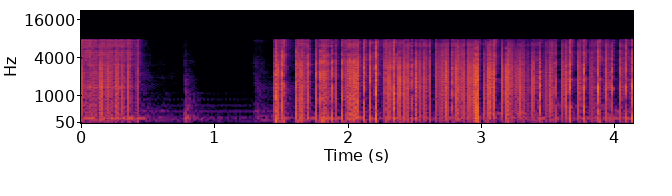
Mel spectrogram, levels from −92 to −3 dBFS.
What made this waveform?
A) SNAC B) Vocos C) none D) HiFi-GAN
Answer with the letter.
B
